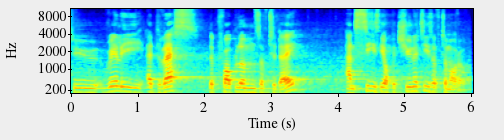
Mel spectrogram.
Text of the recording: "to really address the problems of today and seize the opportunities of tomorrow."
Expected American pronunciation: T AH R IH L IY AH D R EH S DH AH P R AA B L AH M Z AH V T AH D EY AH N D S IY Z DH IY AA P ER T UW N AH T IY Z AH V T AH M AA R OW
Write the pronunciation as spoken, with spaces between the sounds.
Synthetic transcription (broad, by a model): T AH R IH L IY AH D R EH S DH AH P R AA B L AH M Z AH V T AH D EY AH N S IY Z DH IY AA P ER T UW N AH T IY Z AH V T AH M AA R OW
